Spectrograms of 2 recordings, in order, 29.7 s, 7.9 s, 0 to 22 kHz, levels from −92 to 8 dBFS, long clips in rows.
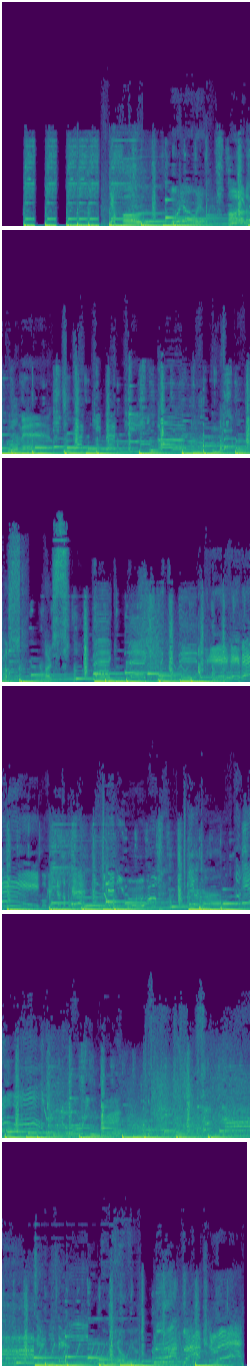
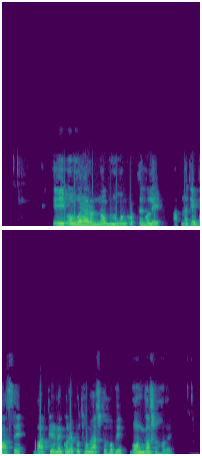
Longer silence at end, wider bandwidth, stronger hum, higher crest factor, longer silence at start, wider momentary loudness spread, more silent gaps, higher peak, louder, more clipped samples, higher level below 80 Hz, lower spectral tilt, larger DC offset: second, 0.1 s vs 0.6 s; first, 13.5 kHz vs 7.4 kHz; neither; second, 12 dB vs 18 dB; second, 0.4 s vs 1 s; second, 10 LU vs 14 LU; neither; about the same, -2 dBFS vs -4 dBFS; first, -18 LUFS vs -22 LUFS; neither; first, -16 dBFS vs -58 dBFS; about the same, -6 dB/octave vs -7 dB/octave; neither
